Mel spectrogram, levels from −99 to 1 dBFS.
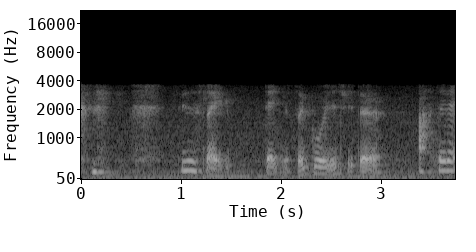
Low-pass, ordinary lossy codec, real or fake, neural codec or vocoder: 3.6 kHz; AAC, 24 kbps; real; none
